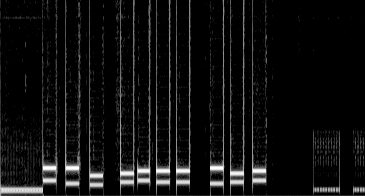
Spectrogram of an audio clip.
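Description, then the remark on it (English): A dial tone gives way to about ten quick, evenly spaced keypad beeps as a phone number is dialed, followed by a double-pulse ringback tone. Clear, with no voices. “She sent me a phone number. I believe it's Donna with the sexy voices phone number. Hopefully. Let's give her a call.”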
